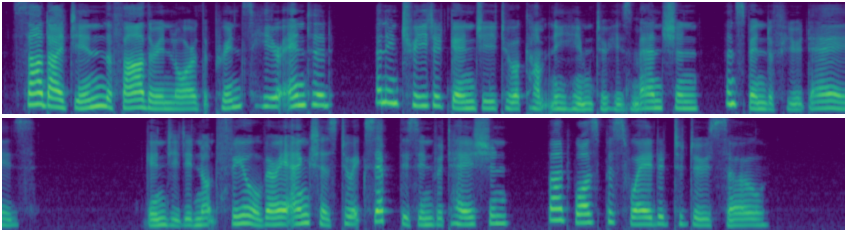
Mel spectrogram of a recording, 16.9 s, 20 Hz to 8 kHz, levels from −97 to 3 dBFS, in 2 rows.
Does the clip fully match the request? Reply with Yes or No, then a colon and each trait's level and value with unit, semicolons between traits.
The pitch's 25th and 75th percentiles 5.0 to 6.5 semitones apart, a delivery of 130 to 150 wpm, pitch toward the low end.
No: average, 5.3 semitones; average, 140 wpm; medium, 185 Hz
